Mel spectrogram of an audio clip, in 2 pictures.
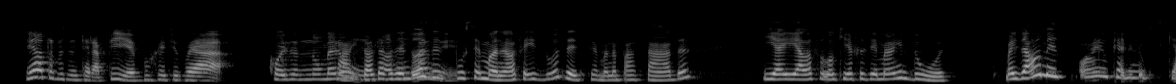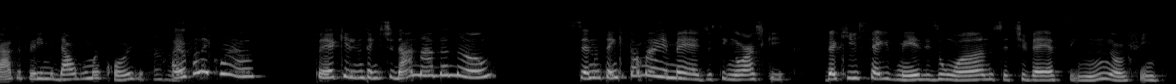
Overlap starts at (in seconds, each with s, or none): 3.4 s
